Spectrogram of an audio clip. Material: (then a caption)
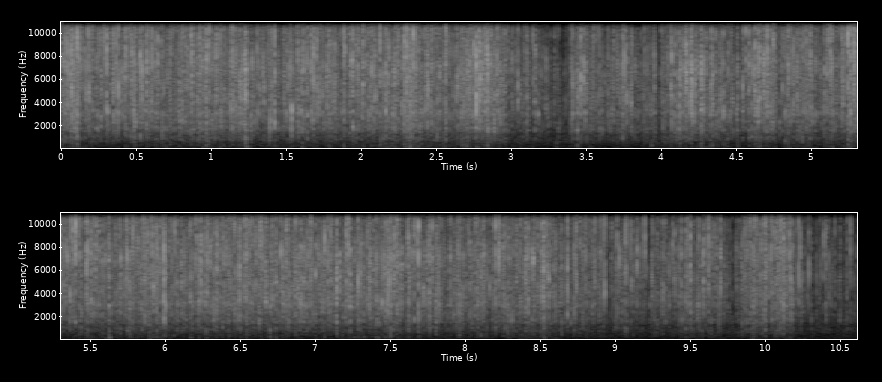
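Plastic film. A thin, clear, crinkly plastic cellophane gift-wrap sheet is held in both hands in front of a furry microphone windscreen and crumpled and scrunched with the fingers. This produces a dense, continuous stream of bright, crisp crackles and crinkles with almost no low end, at a fairly steady level for about ten seconds.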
